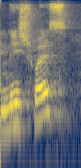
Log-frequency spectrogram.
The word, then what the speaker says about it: Méchouès: Les Méchouès, c'est la vraie prononciation du mot que nous avons vu, Mazir.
